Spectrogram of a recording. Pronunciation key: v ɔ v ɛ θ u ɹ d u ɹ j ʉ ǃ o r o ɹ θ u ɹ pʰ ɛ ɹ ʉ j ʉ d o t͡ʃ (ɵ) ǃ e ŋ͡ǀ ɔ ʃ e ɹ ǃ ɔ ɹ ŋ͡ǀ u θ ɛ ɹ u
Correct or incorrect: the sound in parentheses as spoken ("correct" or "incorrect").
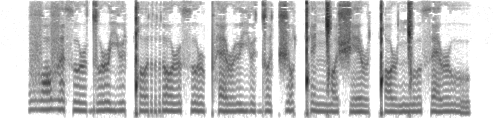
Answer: incorrect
